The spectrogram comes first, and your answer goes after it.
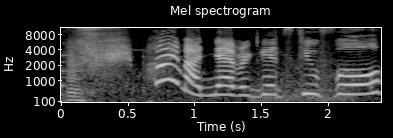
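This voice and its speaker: A woman voicing a small, cheerful, gluttonous fairy companion in a video game, squeaky and childlike, whining and exclaiming about herself in the third person. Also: huge pitch swings, slow pace, heavy background noise, heavily acted. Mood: eager, chatty. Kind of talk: video game character voice acting. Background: game music.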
